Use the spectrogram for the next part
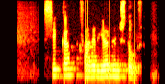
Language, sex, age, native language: Icelandic, female, 40-49, Icelandic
